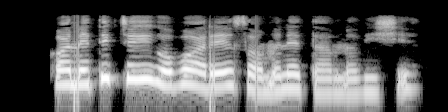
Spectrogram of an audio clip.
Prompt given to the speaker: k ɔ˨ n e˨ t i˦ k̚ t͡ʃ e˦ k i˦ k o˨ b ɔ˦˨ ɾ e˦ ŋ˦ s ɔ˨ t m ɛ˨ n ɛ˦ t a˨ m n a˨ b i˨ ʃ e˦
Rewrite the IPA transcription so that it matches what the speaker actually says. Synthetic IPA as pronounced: k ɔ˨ n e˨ t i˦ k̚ t͡ʃ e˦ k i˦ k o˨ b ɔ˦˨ ɾ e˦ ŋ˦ s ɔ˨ m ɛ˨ n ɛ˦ t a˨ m n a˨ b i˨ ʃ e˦

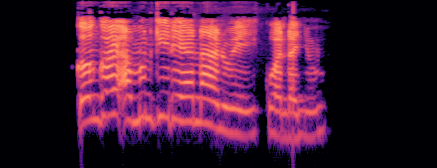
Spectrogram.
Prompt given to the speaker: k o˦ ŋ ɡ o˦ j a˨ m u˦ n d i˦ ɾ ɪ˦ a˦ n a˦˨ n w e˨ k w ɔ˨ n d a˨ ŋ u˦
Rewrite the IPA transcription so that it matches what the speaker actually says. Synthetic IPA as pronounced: k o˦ ŋ ɡ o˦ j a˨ m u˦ n ɡ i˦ ɾ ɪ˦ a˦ n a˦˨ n w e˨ k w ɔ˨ n d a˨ ɲ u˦

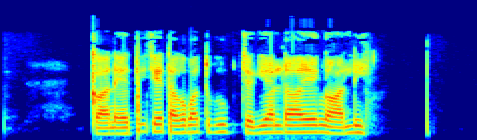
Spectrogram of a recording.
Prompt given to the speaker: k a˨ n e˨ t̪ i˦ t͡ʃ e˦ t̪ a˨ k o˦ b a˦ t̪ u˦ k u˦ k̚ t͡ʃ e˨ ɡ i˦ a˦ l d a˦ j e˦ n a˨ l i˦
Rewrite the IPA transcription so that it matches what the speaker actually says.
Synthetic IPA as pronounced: k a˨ n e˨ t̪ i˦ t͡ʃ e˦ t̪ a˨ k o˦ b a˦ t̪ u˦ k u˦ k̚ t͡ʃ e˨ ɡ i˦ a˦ l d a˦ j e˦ ŋ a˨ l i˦

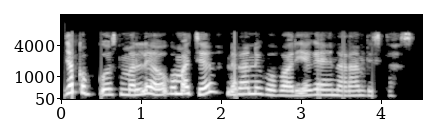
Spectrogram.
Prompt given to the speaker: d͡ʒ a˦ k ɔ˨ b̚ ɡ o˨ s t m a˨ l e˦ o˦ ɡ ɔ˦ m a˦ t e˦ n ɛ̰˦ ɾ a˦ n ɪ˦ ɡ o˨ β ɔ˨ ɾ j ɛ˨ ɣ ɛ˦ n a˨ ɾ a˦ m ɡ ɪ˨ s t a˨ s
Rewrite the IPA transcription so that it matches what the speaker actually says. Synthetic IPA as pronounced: d͡ʒ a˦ k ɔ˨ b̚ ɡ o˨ s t m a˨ l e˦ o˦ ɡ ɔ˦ m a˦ t͡ʃ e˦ n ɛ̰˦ ɾ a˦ n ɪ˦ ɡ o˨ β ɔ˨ ɾ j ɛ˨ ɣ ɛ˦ n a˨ ɾ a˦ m b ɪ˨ s t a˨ s

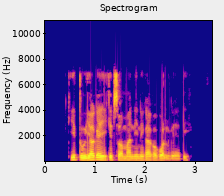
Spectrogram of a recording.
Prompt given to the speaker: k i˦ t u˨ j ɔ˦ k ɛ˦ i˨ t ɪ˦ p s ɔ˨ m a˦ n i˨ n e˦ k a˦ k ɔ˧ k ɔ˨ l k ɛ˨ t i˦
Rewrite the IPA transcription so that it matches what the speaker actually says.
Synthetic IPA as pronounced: k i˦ t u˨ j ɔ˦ k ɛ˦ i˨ k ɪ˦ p s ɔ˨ m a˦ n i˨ n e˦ k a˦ k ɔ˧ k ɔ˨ l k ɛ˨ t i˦

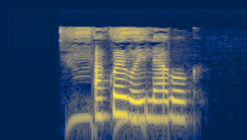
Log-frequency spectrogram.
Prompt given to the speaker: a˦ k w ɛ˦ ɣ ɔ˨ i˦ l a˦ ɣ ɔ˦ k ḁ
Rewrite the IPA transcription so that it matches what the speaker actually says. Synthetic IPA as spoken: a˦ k w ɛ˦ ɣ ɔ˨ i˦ l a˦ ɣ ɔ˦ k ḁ

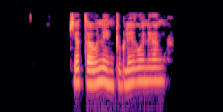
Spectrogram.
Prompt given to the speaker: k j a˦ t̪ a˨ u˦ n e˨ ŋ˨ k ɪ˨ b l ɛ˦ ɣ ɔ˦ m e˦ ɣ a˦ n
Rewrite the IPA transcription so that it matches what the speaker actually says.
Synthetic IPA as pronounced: k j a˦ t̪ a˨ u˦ n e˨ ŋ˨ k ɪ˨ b l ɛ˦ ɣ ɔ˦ n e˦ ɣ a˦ ŋ

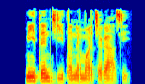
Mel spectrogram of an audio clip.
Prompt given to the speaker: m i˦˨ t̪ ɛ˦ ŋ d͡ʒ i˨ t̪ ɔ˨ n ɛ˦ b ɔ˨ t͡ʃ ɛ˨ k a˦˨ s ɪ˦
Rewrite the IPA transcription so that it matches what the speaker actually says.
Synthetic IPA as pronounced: m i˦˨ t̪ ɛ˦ n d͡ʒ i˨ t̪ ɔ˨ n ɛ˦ m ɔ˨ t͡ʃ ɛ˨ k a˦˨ s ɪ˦

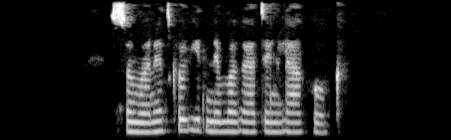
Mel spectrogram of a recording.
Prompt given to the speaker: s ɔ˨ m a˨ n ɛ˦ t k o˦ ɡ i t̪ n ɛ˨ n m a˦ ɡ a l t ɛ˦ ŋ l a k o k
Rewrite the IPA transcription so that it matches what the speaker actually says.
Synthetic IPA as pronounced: s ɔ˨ m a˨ n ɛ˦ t k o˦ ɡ i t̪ n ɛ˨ m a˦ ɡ a t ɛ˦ ŋ l a k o k

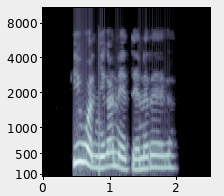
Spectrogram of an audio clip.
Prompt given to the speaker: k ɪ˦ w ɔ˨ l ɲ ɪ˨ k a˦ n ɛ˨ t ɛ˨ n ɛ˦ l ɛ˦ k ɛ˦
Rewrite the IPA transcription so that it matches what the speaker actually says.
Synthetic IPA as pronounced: k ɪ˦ w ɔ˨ l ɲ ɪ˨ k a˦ n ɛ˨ t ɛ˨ n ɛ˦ ɾ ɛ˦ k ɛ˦

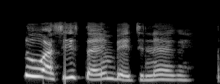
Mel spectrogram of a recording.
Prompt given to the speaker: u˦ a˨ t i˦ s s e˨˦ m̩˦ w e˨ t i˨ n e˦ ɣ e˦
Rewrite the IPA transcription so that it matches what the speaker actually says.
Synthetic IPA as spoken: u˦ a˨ s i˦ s t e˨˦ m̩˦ b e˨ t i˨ n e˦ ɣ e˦

